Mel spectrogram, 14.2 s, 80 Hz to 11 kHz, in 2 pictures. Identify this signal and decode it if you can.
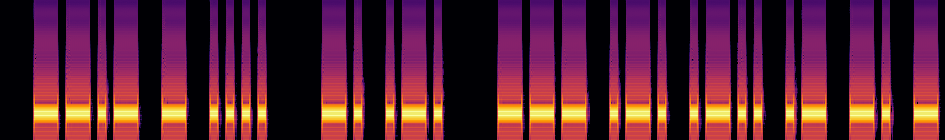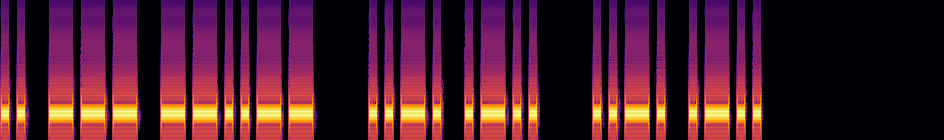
Morse code, heard as a keyed tone, about 20 wpm, 700 Hz. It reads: QTH NR ORLANDO, FL FL
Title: Practice QSO - Exchange 1 - Beginning - 20wpm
